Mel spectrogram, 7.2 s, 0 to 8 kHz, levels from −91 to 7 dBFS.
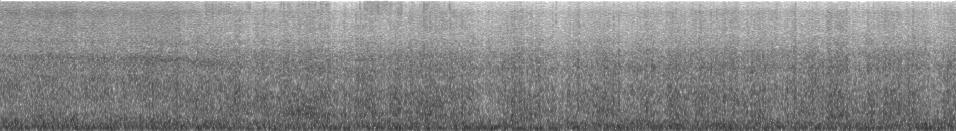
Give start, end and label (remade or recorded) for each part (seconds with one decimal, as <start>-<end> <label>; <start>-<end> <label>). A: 0.0-7.2 recorded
